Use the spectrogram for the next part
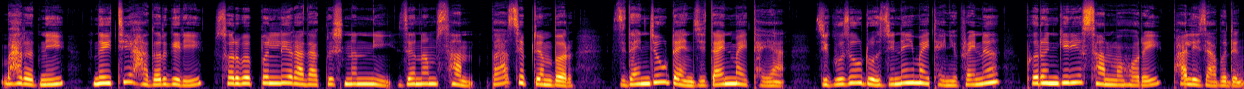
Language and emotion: Bodo, neutral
